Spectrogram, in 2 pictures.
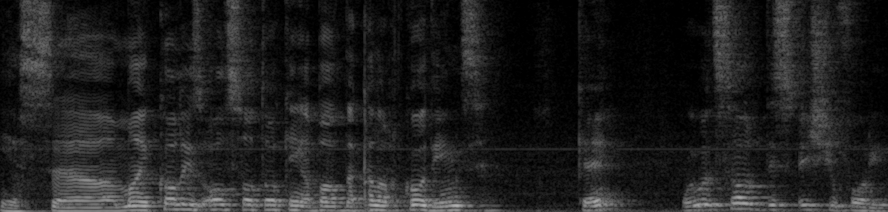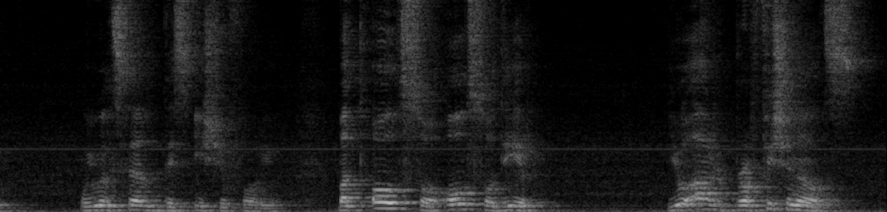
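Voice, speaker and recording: A man who is a non-native English speaker giving live technical training, repeating his points reassuringly and often checking with a quick okay. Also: a little high, darkish tone. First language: not English. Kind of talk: live online product training. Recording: echoey room, distant microphone.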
